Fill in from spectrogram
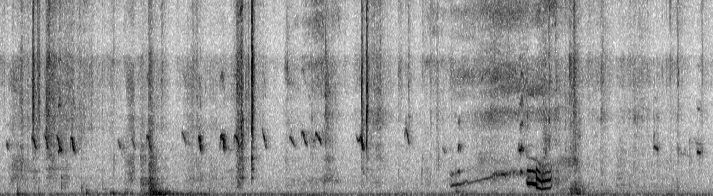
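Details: Easter Egger chicks, content outdoors with their adoptive mother hen in a movable chicken tractor on fresh grass, give soft, high cheeps in quick scattered runs, one longer rising-and-falling trill; faint rustling behind. Chicken.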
